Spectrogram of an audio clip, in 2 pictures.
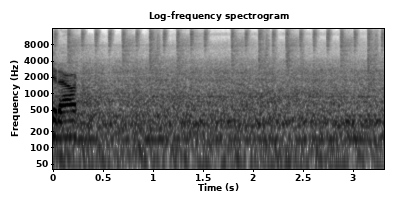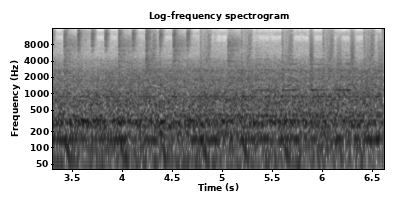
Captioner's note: engine droning; energetic music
